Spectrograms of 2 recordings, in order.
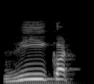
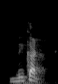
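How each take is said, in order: First: विकट as high "veekat"; wrong long ee. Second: विकट as a quick "vikat"; short i. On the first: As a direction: stretch वि in विकट. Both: Shown as a demonstration. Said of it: "फिर नहीं".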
